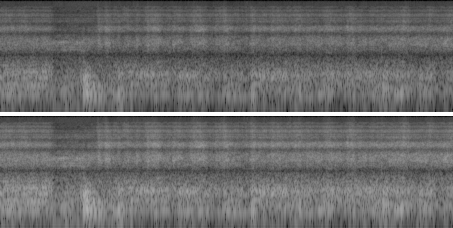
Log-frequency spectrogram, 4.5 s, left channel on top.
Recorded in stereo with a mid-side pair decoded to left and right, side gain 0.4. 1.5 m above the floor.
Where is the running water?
40° right.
